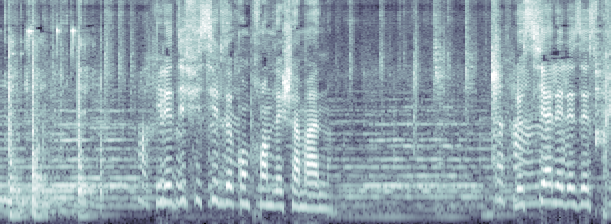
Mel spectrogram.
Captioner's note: foreign spoken audio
